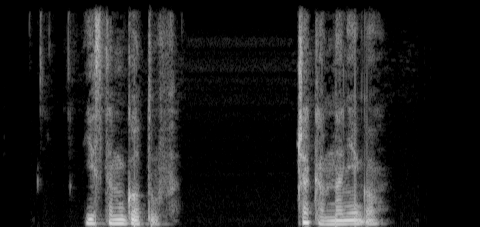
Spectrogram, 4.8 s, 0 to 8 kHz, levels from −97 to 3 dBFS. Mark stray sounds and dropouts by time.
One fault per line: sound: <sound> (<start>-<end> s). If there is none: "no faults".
no faults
